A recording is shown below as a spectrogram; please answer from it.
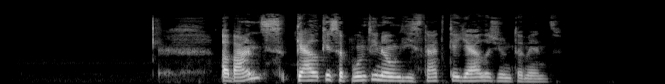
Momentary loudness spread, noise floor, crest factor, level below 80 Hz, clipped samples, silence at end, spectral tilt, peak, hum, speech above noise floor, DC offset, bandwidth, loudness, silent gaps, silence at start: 18 LU; -75 dBFS; 20 dB; -68 dBFS; under 0.1%; 1.1 s; -3.5 dB/octave; 0 dBFS; none; 58 dB; under 0.1%; 11.5 kHz; -18 LUFS; none; 1.6 s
